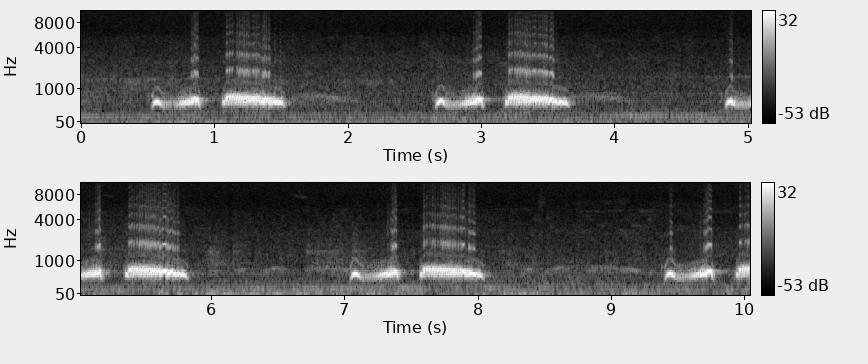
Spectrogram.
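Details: Spotted dove singing in a bird-training recording, delivering repeated three-part phrases: a brief upslurred coo, a clipped note, then a drawn-out resonant coo, about four full phrases plus the start of another, with a faint hum beneath.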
